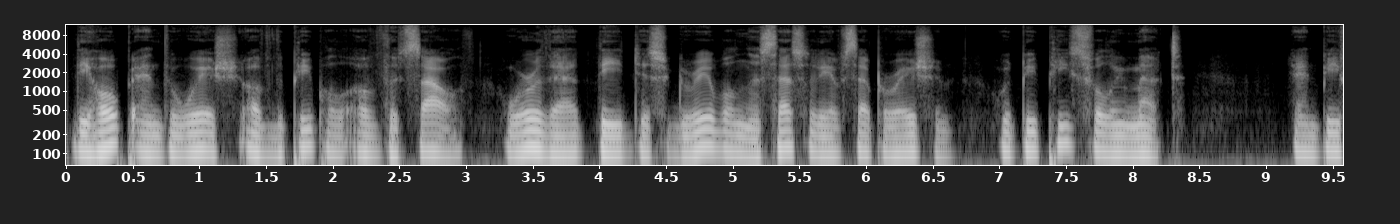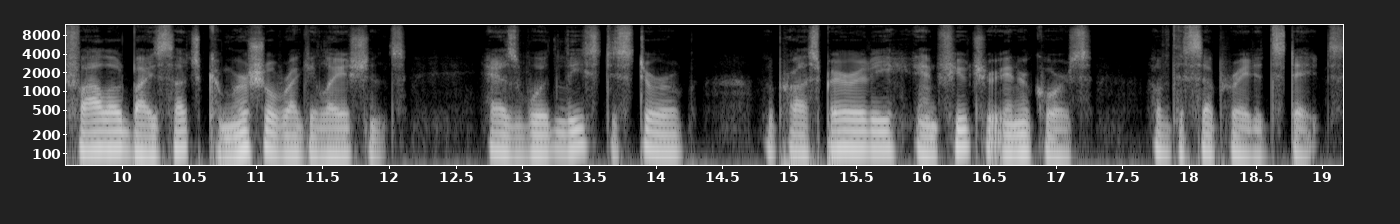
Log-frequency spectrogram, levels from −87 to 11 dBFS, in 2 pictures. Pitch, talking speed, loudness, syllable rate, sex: 100 Hz, 130 wpm, -17 LUFS, 4.7 syllables/s, male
